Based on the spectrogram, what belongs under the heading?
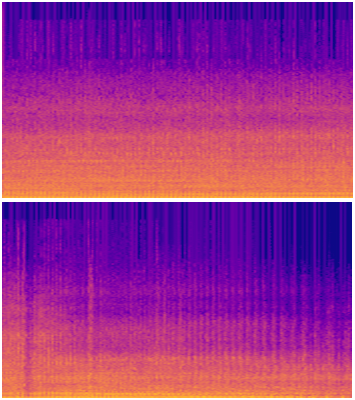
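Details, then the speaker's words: Snowblower small single-cylinder at high throttle, run dry before storage: loud steady beat holds, then stumbles and sags as firing thins out and it stalls once the fuel is all gone; normal fuel-starvation stall. "okay that's it there's no more gas in here this is good to store for next winter that's it all air nothing left cool"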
